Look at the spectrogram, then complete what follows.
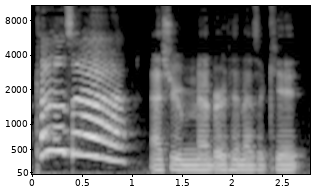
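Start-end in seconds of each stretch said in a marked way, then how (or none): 0.0-1.0 high, loud anguished scream; scream of name. Acted. Princess screaming as her friend falls. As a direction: shriek his name. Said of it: "Phoebe screamed out".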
